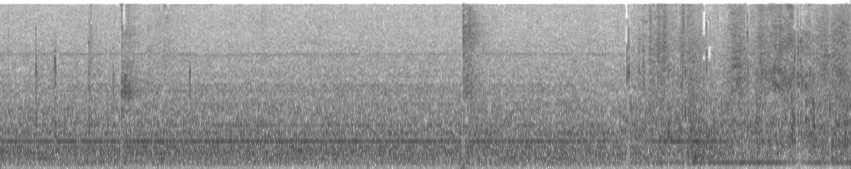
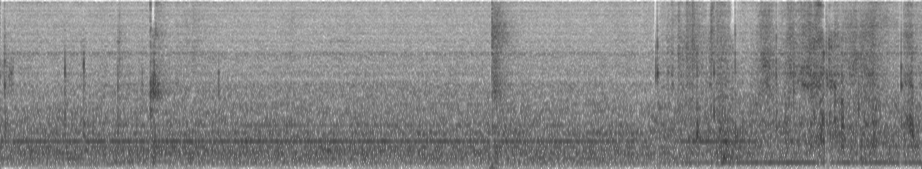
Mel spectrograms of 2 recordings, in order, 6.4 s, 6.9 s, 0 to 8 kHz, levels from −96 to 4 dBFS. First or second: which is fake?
second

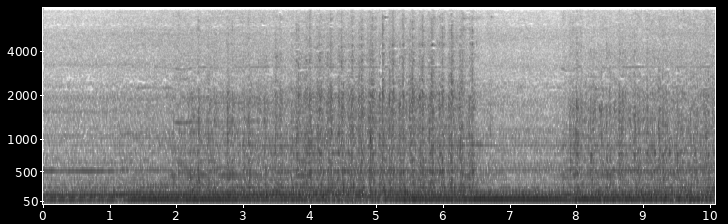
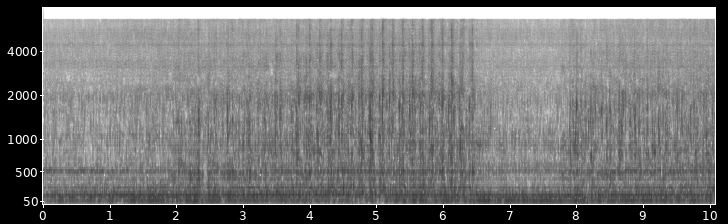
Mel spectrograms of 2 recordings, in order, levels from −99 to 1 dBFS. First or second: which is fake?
second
